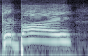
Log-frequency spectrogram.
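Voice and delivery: put-on very high, shrill little child's shriek. Retelling a camping story, imitating a child screaming goodbye. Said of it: "she just screams".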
